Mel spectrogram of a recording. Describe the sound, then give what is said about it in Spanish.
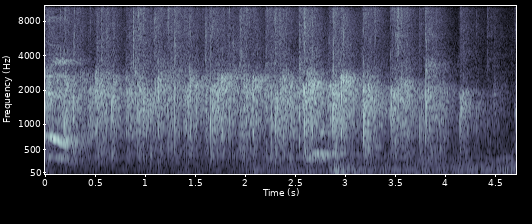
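A church audience bursts into sustained applause for God (Jehová Nisi) during a sermon, a dense, steady wash of many hands clapping at once, with voices briefly rising and calling out beneath the clapping. “Alguien dice amén a esto, alguien puede aplaudirle a Jehová Nisi, Jehová mi escandal.”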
